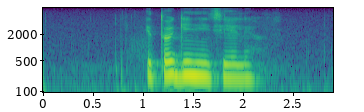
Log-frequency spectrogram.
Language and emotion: Russian, neutral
